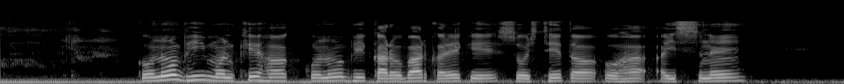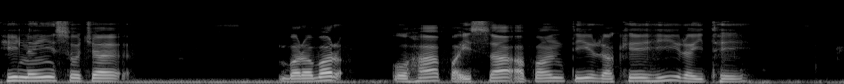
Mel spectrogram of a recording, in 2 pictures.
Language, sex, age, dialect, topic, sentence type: Chhattisgarhi, male, 41-45, Eastern, banking, statement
